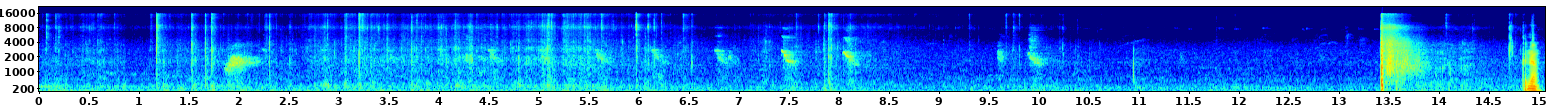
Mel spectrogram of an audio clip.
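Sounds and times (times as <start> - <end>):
leaves and twigs rustling and snapping: 0.0 - 11.1
bird falling calls: 0.0 - 11.2.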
